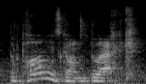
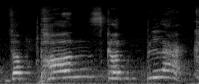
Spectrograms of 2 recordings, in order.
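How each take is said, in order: First: Slow ominous line. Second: Very slow, higher, spelled out for a deaf listener. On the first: Player in character, first take. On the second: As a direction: drag every word out for someone hard of hearing. Repeats line louder for deaf lady. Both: Acted.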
